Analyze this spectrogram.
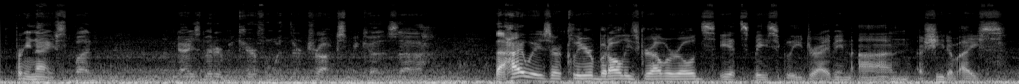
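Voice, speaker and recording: Delivered at a moderate pace, the speech carries audible room echo. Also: man. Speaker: farmer. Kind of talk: educational video for schoolchildren. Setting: outdoors on a farm. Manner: casual, chatty with fillers.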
